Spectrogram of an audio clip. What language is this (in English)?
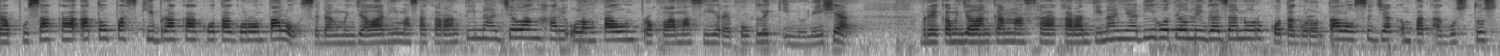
Indonesian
